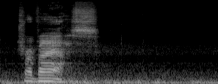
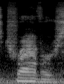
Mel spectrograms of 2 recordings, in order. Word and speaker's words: Traverse City: Um, you know, they say Traverse, Travass, Travest. It's Traverse City, Grand Traverse County.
